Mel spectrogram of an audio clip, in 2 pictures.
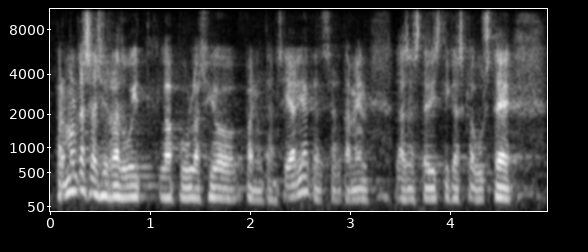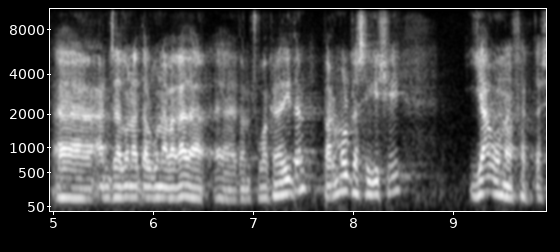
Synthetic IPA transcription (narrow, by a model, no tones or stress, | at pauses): pəɾmɔlˠkəsaʒirəðuit̪ləpuβləsiopənit̪ənsiaɾiəkəsɛɾt̪əmen | ləzəst̪əðist̪ikəskəβ̞ust̪ɛ | ənzað̞unat̪əlˠɣ̞unəβ̞əɣaðəɛðɔnzuəkɾəðit̪ənpəɾmɔlˠkəsiɣiəʃi | jaunəːfək̚t̪əs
